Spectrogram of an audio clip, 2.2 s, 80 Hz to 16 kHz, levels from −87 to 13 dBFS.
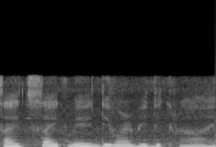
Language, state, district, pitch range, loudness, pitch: Hindi, Arunachal Pradesh, Papum Pare, 190-205 Hz, -13 LUFS, 200 Hz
